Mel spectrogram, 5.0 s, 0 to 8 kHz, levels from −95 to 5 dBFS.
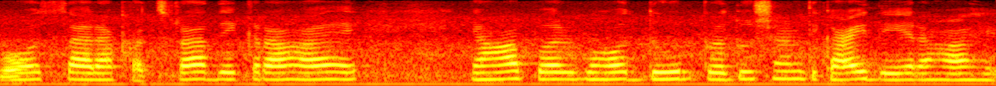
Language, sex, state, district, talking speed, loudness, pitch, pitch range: Hindi, female, Goa, North and South Goa, 180 wpm, -16 LUFS, 240 Hz, 230-245 Hz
